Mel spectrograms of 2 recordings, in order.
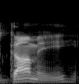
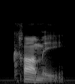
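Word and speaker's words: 髪: Now this next character is gami in the way it's pronounced in this technique. If you try to look that up in a dictionary, however, you won't find gami. You'll have to look for kami, and this means the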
